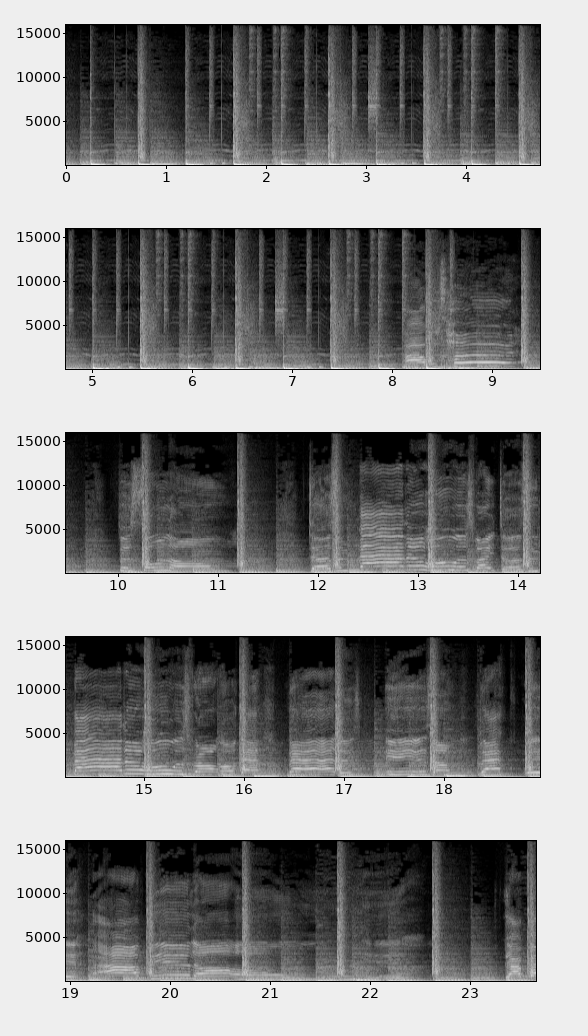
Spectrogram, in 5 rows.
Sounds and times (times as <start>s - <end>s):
Music: 0.0s - 23.6s.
